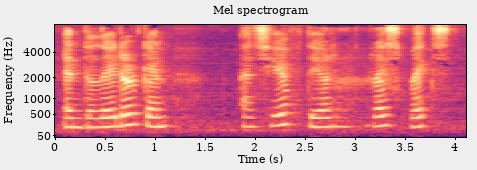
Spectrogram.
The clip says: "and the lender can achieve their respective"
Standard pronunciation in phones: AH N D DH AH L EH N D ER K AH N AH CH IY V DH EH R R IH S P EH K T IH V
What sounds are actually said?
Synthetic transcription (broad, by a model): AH N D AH L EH D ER K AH N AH CH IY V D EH R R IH S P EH K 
